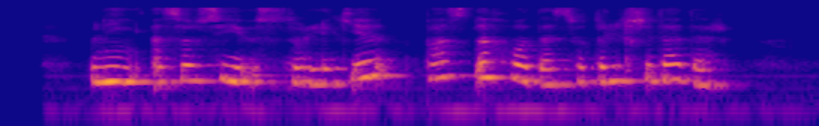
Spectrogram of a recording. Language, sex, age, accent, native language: Uzbek, female, 18-24, Navoiy, Uzbek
